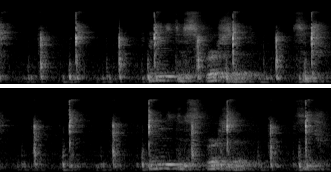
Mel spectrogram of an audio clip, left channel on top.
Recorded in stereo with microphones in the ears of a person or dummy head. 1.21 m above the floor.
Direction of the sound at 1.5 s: 70° left (ahead or behind).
